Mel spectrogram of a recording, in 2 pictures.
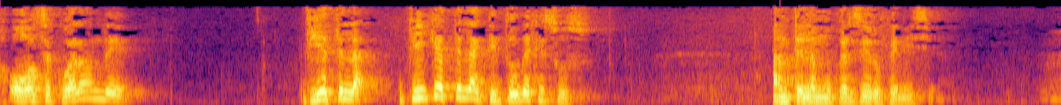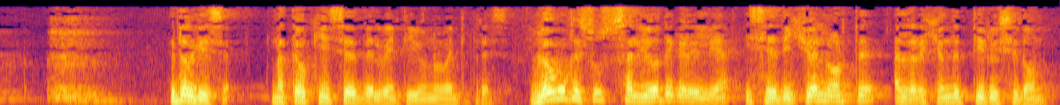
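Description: A man's voice: mid-range voice, lively intonation, moderate pace, long pauses, dull audio. A man preaching a sermon-style Bible lesson, emphatic, listing points and reading scripture aloud.

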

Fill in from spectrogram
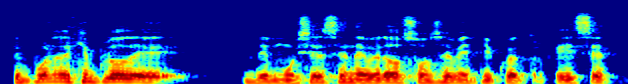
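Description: A man's voice: mid-range voice, brisk. A man preaching to young people, asking them rhetorical questions. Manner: animated, addresses listeners directly with rhetorical questions. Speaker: youth pastor. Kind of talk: sermon.

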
